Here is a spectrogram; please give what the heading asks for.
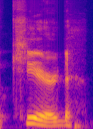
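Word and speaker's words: Kier: dracula from mikey z udo cured rhymes with weird yes it does what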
